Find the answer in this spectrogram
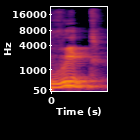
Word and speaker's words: huit: huit, with, huit, with.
